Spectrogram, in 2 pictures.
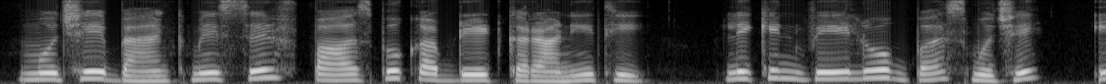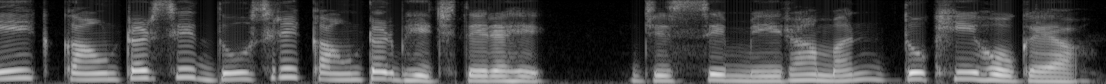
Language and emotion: Hindi, sad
